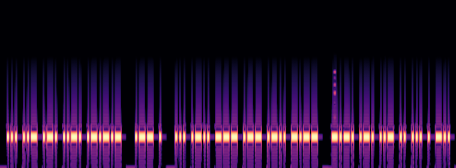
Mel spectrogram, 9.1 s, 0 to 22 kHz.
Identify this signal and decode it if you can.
Morse code, heard as a keyed tone, about 30 wpm, 750 Hz. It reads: SURF. WE SLOWLY CRUISED
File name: Morse / 30WPM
